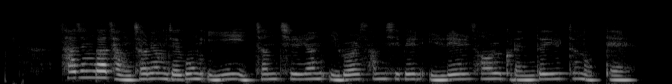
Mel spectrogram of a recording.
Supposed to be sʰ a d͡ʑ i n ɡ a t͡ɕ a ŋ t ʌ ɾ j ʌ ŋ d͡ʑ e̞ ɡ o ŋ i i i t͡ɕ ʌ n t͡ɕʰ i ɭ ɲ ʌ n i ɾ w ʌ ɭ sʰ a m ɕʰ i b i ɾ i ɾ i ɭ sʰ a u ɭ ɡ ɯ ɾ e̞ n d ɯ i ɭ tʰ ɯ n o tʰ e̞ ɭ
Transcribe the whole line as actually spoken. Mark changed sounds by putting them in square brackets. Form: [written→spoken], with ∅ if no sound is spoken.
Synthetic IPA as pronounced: sʰ a d͡ʑ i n ɡ a t͡ɕ a ŋ [t→t͡ɕʰ] ʌ ɾ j ʌ ŋ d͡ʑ e̞ ɡ o ŋ i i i [t͡ɕ→t͡ɕʰ] ʌ n t͡ɕʰ i ɭ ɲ ʌ n i ɾ w ʌ ɭ sʰ a m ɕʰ i b i ɾ i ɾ i ɭ sʰ [a→ʌ] u ɭ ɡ ɯ ɾ e̞ n d ɯ i ɭ tʰ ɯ n o tʰ e̞ ɭ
